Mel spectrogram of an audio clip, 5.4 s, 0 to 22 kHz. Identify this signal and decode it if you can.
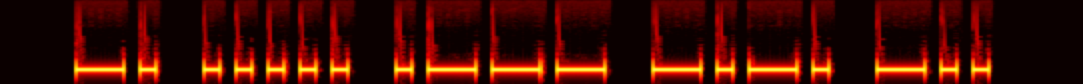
Morse code, heard as a keyed tone, about 16 wpm, 700 Hz. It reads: N5JCD
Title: USA Call Signs - 5 Characters - Repeated 2x - 15wpm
